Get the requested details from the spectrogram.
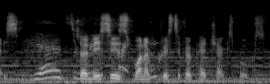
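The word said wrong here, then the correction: Penczak: Oh, sorry, Penzack. I always say it like Czech way, not the American way.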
